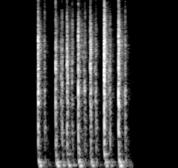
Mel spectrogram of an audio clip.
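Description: A quick run of about eight computer-keyboard keystrokes, starting about half a second in and lasting just over a second.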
